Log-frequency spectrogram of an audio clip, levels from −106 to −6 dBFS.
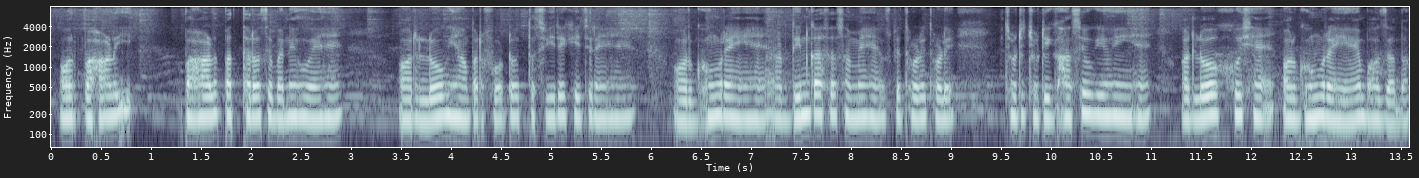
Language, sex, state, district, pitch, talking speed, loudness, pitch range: Hindi, male, Uttar Pradesh, Jyotiba Phule Nagar, 180 Hz, 195 wpm, -23 LUFS, 170-185 Hz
